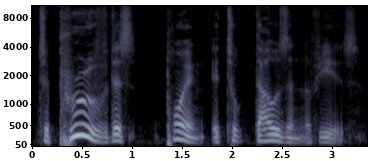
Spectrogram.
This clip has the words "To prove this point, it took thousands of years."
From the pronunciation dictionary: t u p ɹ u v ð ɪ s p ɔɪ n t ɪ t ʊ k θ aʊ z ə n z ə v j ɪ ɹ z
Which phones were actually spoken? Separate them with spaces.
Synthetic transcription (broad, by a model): t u p ɹ u v ð ɪ s p ɔɪ n t ɪ t ʊ k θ aʊ z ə n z ə v j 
